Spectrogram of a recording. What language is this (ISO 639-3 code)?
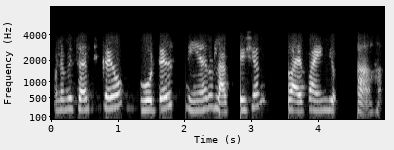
snd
